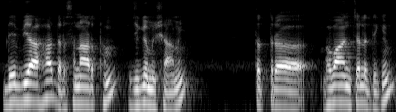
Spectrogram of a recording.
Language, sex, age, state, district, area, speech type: Sanskrit, male, 18-30, Bihar, Gaya, urban, spontaneous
